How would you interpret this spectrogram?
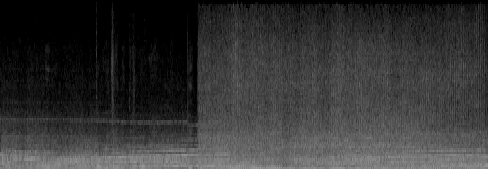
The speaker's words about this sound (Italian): Sirene antiaeree che annunciano gli attacchi, i generatori ausiliari, i piccoli generatori portatili agli angoli delle strade, le liturgie delle feste e dei canti. Sono le sonorità di un Natale sfollato come tocca in questi mesi a tanti in Ucraina.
